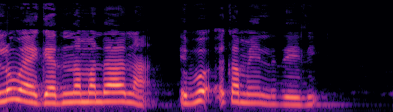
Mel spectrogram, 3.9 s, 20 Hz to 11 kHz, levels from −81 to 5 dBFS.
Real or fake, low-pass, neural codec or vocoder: real; 9.9 kHz; none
